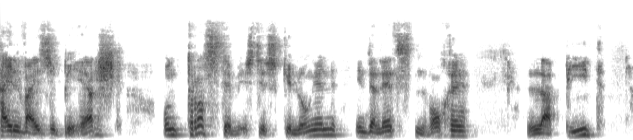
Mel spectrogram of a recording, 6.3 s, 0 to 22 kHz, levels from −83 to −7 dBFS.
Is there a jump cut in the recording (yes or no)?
no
